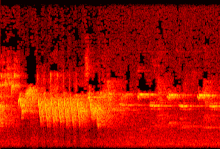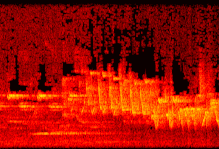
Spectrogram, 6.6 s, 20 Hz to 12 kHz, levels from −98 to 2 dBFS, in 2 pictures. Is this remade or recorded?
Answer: recorded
